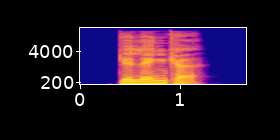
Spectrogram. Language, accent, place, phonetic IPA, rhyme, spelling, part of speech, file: German, Germany, Berlin, [ɡəˈlɛŋkə], -ɛŋkə, Gelenke, noun, De-Gelenke.ogg
- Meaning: nominative/accusative/genitive plural of Gelenk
